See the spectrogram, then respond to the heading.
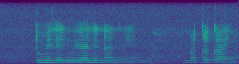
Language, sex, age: Tswana, female, 18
